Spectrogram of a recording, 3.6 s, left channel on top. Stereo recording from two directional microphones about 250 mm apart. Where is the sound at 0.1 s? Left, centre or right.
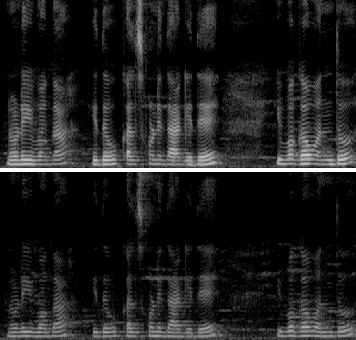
Left.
